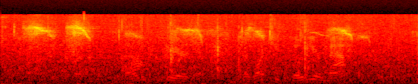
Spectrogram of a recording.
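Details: Gregarious acorn woodpeckers at a granary tree storing acorns give soft, nasal, raspy calls in an uneven chattering series, with thin high chirps and a sharp click at the end, not their laughing call. Acorn Woodpecker.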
